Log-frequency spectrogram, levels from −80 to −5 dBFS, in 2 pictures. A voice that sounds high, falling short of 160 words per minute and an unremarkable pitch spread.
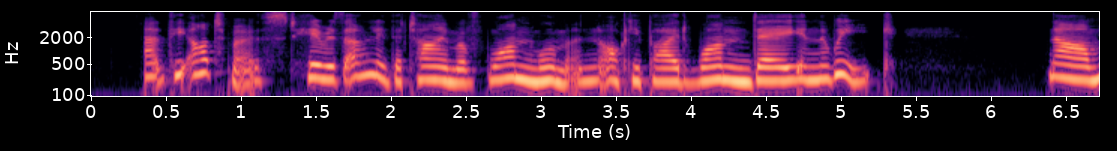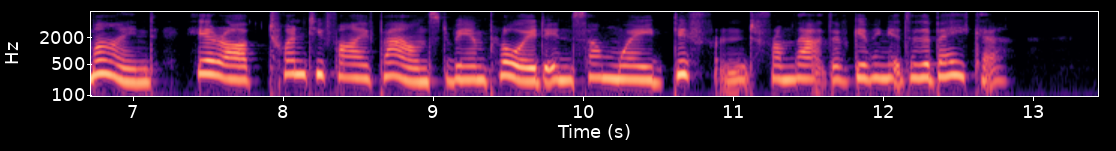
No: high, 225 Hz; average, 175 wpm; average, 3.2 semitones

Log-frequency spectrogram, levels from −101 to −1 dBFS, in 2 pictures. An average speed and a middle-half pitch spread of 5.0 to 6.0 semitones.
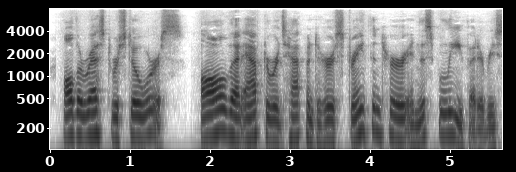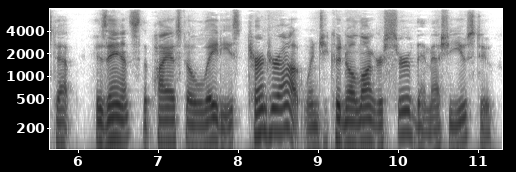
No: fast, 210 wpm; wide, 5.4 semitones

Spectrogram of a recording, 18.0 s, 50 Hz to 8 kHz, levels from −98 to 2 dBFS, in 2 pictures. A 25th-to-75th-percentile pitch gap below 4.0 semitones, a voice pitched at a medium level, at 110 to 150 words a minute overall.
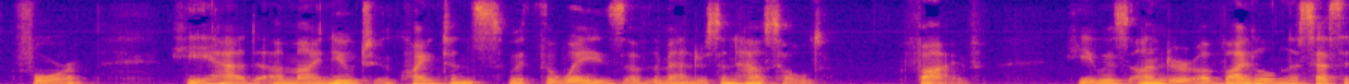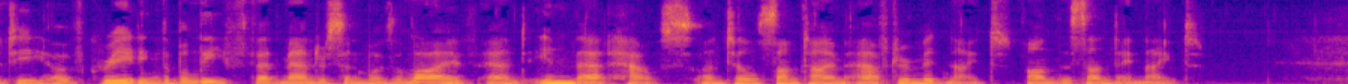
Yes: average, 2.7 semitones; medium, 175 Hz; slow, 135 wpm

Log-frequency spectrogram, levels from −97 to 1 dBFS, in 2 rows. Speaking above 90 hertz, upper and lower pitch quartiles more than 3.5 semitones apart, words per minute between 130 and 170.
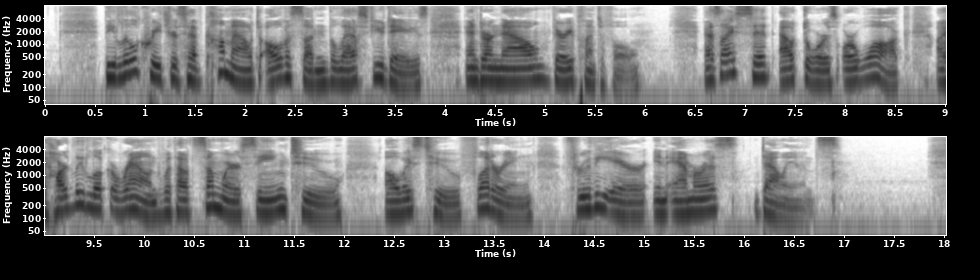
Yes: medium, 140 Hz; average, 4.4 semitones; average, 140 wpm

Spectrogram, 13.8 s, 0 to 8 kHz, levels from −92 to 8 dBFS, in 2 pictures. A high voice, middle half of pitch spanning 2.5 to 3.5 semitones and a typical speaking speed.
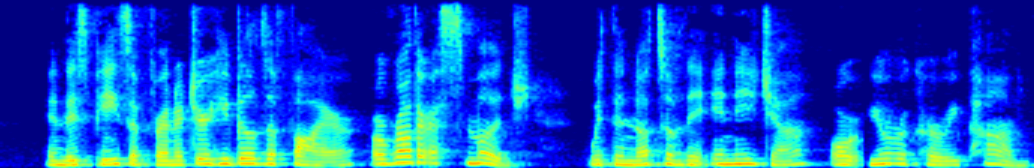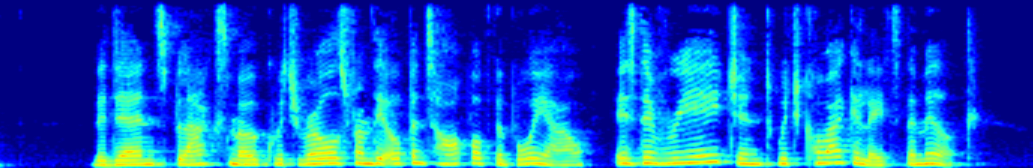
Yes: high, 220 Hz; average, 3.0 semitones; average, 185 wpm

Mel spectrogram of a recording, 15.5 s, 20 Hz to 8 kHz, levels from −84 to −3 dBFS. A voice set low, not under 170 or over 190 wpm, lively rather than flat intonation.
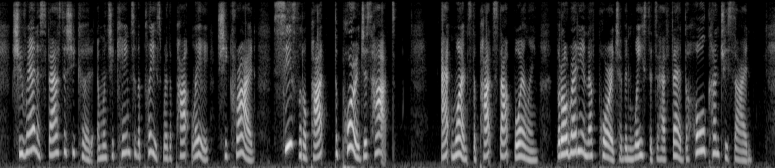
No: high, 240 Hz; average, 180 wpm; wide, 6.5 semitones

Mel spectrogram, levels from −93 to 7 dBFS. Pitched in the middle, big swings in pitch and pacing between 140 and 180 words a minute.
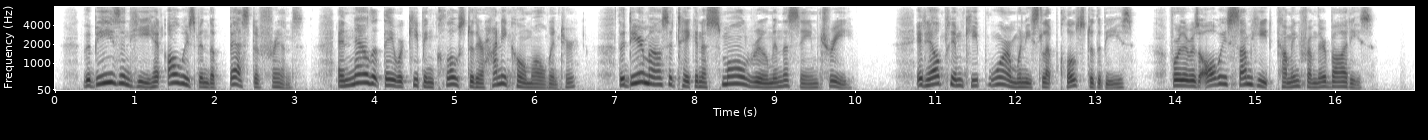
No: medium, 180 Hz; wide, 7.8 semitones; fast, 205 wpm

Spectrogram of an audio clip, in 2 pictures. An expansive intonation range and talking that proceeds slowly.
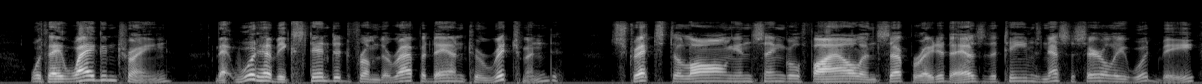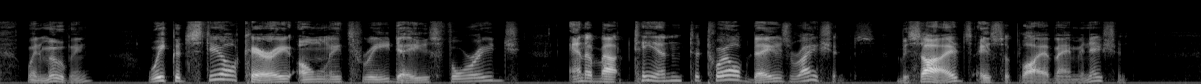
Yes: wide, 5.7 semitones; slow, 120 wpm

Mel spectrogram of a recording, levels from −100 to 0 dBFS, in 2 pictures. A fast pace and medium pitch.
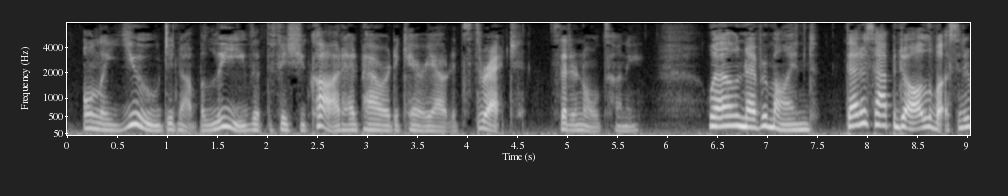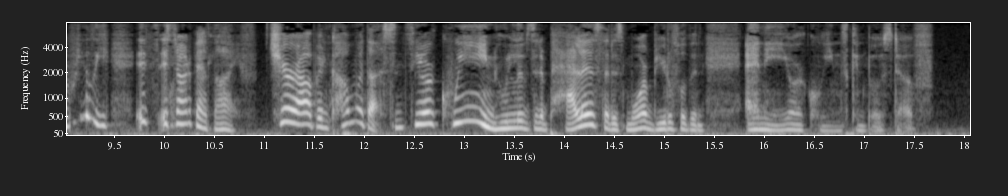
Yes: fast, 220 wpm; medium, 175 Hz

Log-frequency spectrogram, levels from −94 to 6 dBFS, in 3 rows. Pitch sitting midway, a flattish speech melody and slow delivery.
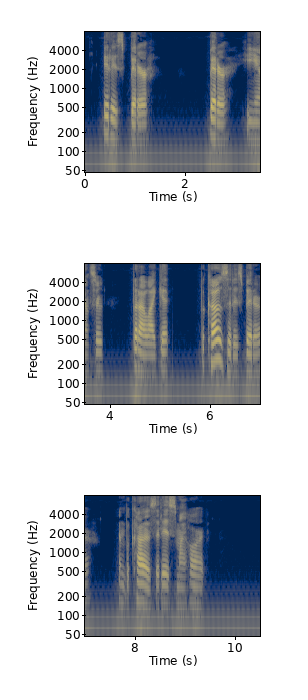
Yes: medium, 145 Hz; narrow, 2.0 semitones; slow, 115 wpm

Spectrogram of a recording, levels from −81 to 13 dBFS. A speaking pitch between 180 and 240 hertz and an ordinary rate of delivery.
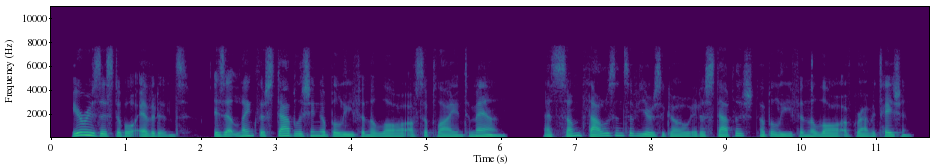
No: medium, 140 Hz; average, 160 wpm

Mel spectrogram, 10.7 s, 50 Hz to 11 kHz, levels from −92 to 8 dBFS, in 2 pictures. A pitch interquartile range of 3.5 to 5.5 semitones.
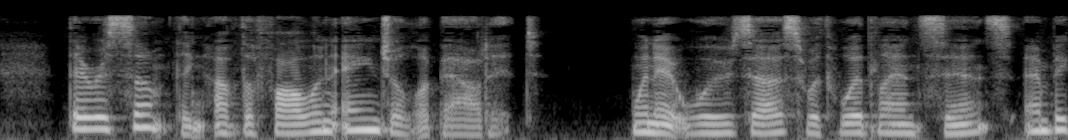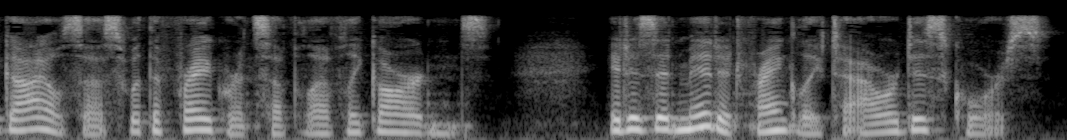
Yes: average, 5.0 semitones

